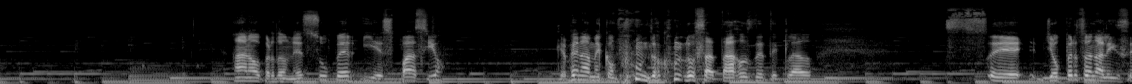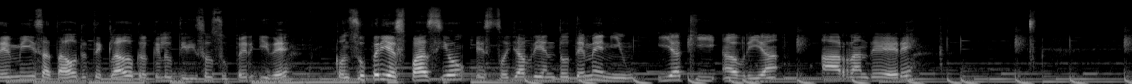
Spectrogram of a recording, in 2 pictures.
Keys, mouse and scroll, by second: 4.1 super+space, 18.5-20.0 typing, 20.6 Return.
